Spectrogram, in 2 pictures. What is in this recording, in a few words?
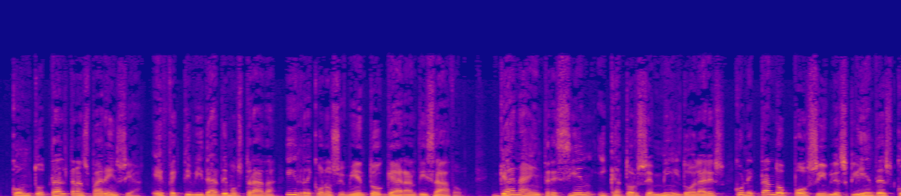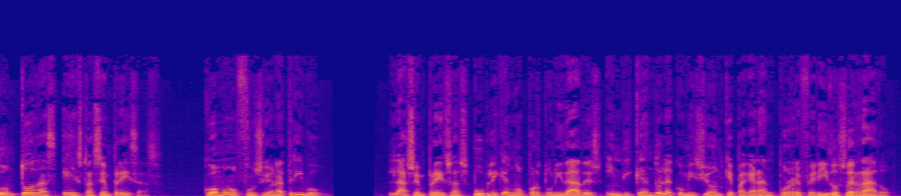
SPANISH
